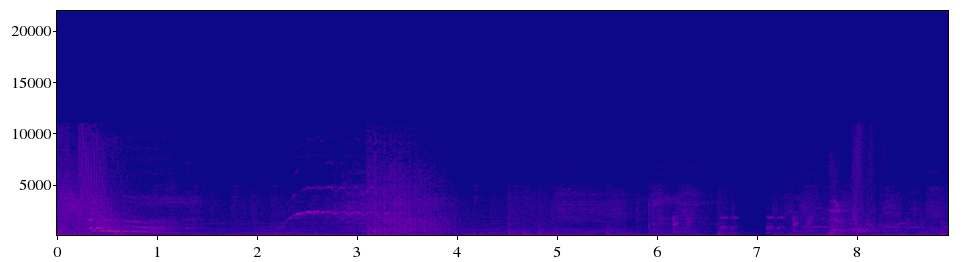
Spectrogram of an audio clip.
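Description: Horse neighing in the video game SMT Nocturne, several loud whinnies in succession with clip-clop hooves and impact crashes of combat, filling the whole stretch.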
